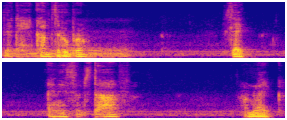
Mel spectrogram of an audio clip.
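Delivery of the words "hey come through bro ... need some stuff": put-on whisper, quieter. Retelling a phone call where a friend asks him over: imitating a friend whispering. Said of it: "Why are you whispering?".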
